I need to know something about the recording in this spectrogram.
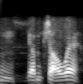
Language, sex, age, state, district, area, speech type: Manipuri, male, 30-45, Manipur, Ukhrul, rural, conversation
